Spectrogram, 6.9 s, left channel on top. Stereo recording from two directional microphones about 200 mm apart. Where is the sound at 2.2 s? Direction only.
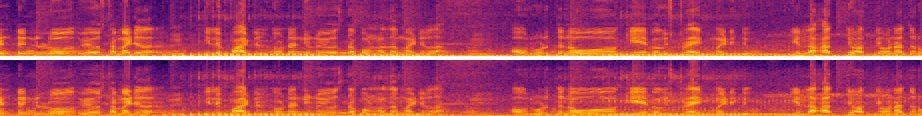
Centre (ahead or behind).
